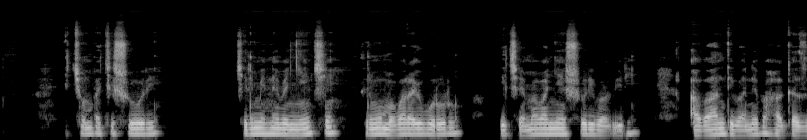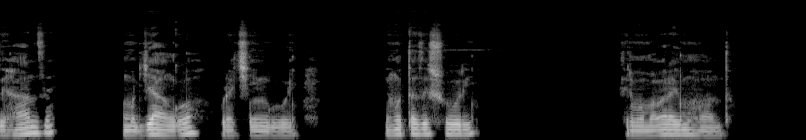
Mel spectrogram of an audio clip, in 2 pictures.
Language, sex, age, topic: Kinyarwanda, male, 18-24, education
